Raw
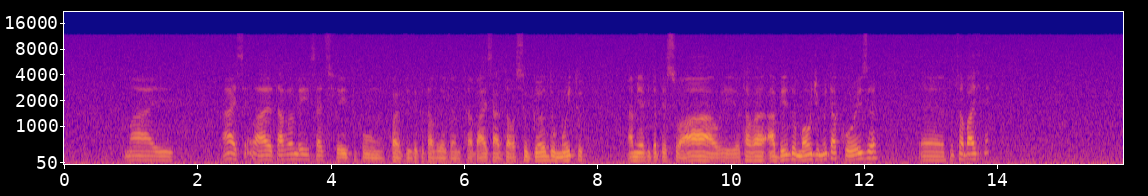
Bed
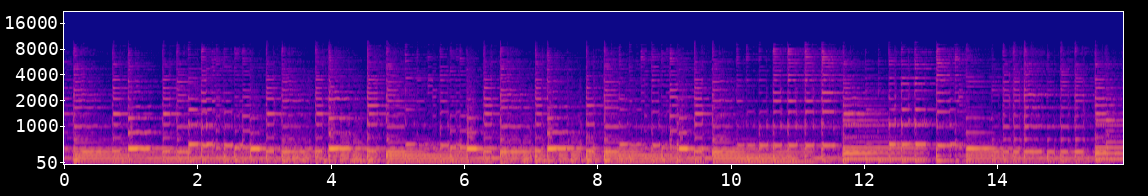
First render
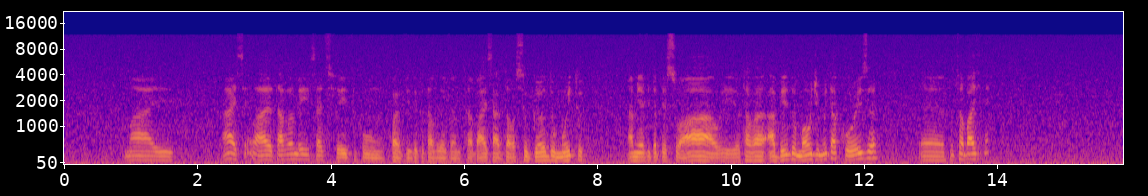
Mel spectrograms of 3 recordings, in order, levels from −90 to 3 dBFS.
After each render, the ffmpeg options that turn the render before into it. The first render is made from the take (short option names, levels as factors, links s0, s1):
-af "afftdn=nr=9:nf=-42"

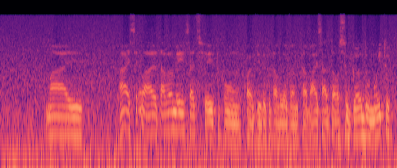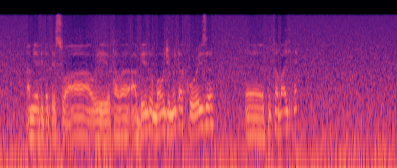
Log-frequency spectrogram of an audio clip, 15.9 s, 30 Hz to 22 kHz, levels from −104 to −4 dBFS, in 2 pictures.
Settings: -filter_complex "[0:a]alimiter=limit=0.0841:level=0:latency=1:release=10,acrossover=split=410|3000[s0][s1][s2];[s1]acompressor=threshold=0.02:ratio=6[s3];[s0][s3][s2]amix=inputs=3:normalize=0"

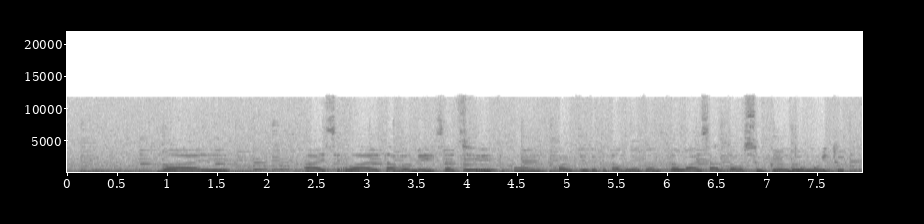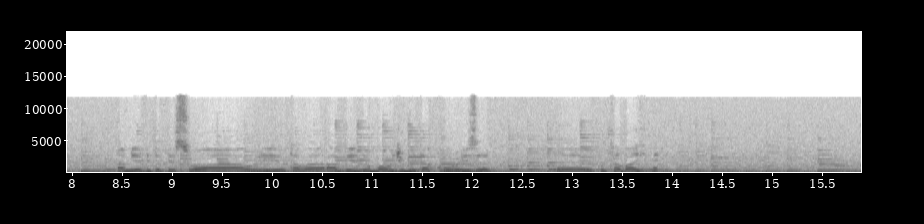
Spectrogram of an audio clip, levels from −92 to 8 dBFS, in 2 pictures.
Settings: -filter_complex "[1:a]volume=0.376[s0];[0:a][s0]amix=inputs=2:normalize=0"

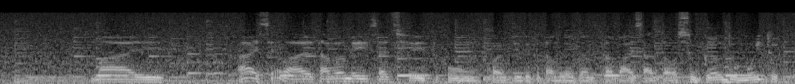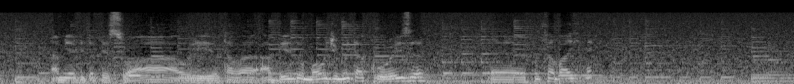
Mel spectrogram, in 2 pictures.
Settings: -af "volume=3.76"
